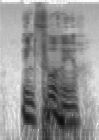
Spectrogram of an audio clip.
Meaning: fur
- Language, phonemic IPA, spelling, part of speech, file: French, /fu.ʁyʁ/, fourrure, noun, Fr-fourrure.ogg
